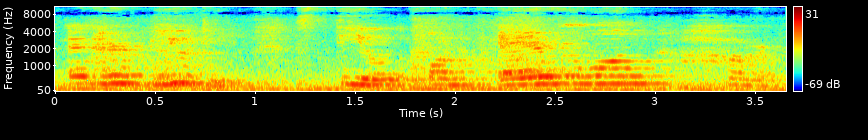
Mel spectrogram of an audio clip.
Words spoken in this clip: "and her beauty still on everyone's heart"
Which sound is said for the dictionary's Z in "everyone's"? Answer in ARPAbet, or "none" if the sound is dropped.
none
